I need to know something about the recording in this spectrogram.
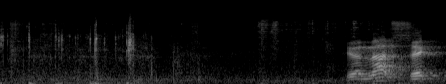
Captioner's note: metal clicking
